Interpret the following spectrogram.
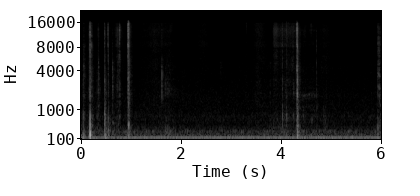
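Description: Sharp plastic clicks and knocks of a VHS cassette and its plastic clamshell case being handled: a few clicks in the first second and one more a little past halfway, over a steady low hum.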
